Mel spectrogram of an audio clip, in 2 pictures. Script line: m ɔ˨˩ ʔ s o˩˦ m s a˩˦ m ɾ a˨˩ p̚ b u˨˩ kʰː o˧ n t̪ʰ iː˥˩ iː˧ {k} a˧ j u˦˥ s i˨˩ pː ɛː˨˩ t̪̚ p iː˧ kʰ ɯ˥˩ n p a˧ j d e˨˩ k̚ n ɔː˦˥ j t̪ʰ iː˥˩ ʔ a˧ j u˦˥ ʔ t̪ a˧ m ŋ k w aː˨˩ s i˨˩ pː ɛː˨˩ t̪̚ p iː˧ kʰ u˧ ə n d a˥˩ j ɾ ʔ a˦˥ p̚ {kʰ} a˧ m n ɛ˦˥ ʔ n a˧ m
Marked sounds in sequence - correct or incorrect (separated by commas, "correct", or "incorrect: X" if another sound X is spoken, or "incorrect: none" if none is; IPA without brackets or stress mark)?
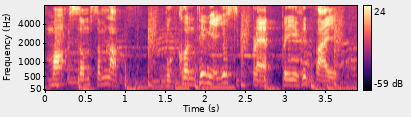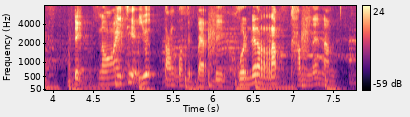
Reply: incorrect: ʔ, correct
